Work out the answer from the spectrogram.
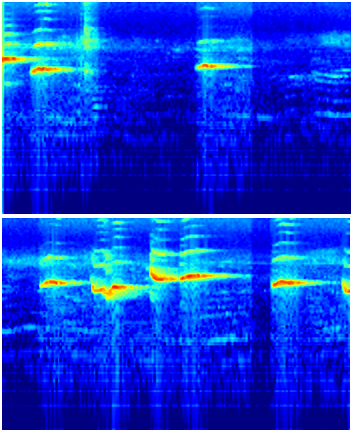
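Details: Home-kept oriental magpie-robin singing in spaced phrases of clear whistles, short steady notes alternating with slurred rising and falling ones, separated by pauses of about a second, with faint low background murmur.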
